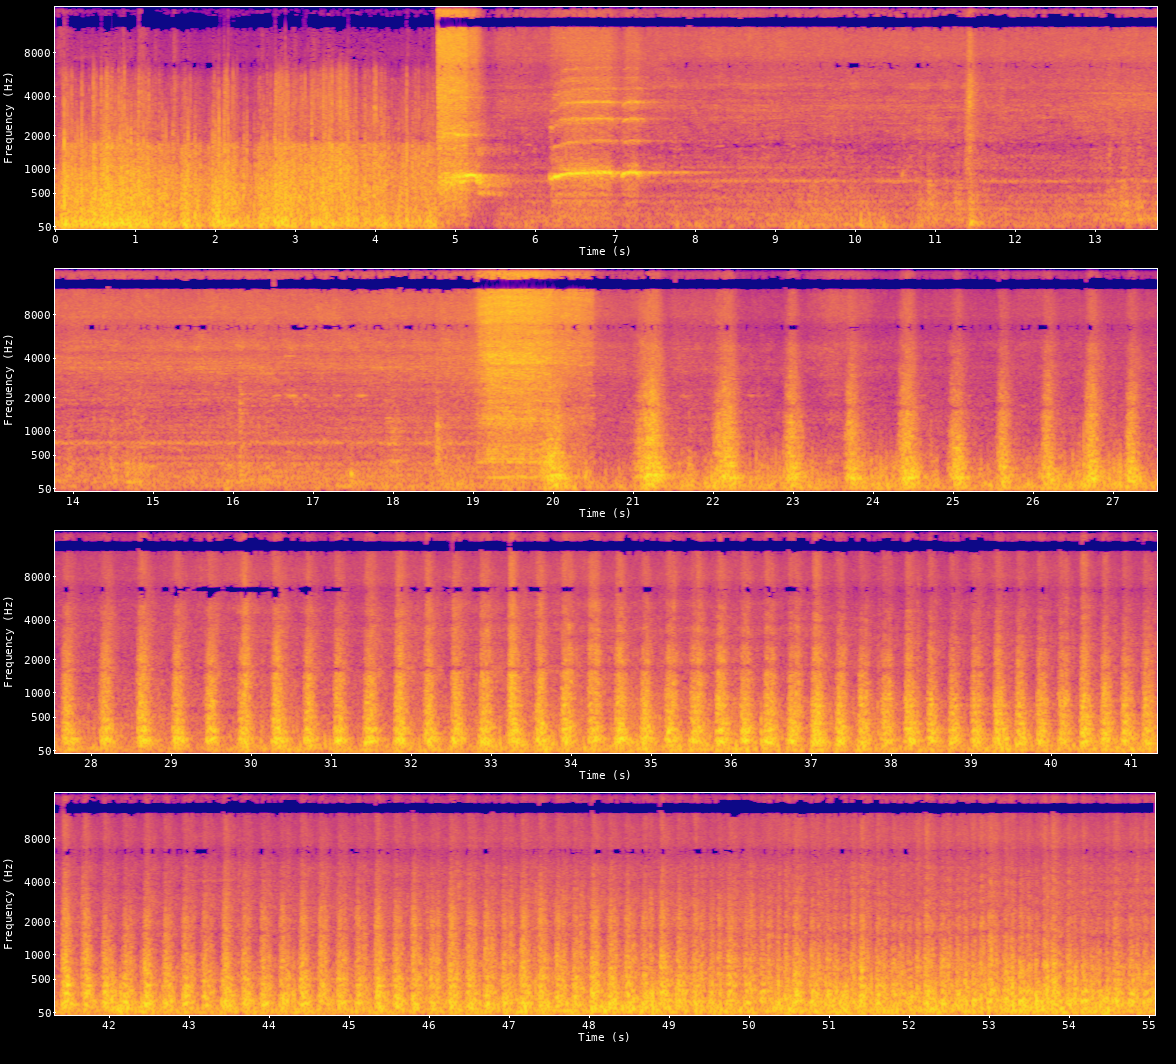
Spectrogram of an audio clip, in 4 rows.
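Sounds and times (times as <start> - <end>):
steam locomotive exhaust beats: 0.0 - 55.0
loud blast of steam: 4.8 - 8.8, 17.7 - 26.9
steam hiss: 4.8 - 55.0.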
